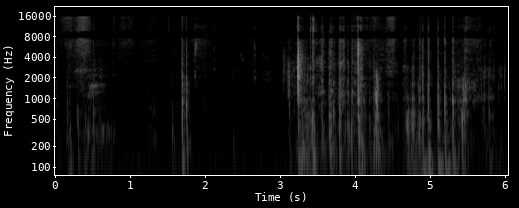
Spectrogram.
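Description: Pages of a glossy-paper hardback book being handled and turned. A soft rustle at first and a single tap, then about three seconds of quick paper rustles and clicks as the pages are leafed through.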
